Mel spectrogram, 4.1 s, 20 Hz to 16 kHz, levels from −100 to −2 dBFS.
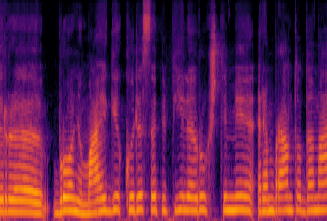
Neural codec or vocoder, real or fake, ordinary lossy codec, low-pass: vocoder, 44.1 kHz, 128 mel bands every 512 samples, BigVGAN v2; fake; Opus, 16 kbps; 14.4 kHz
